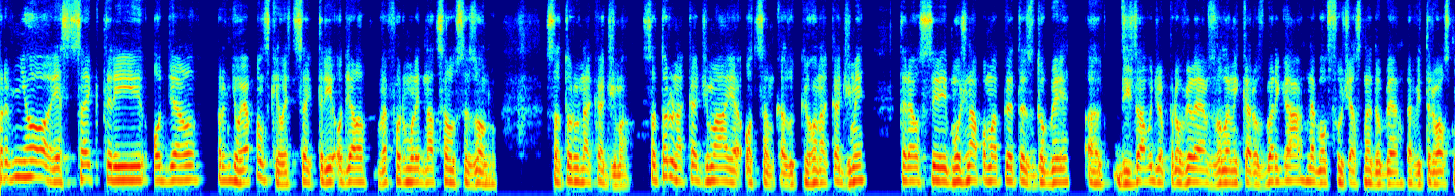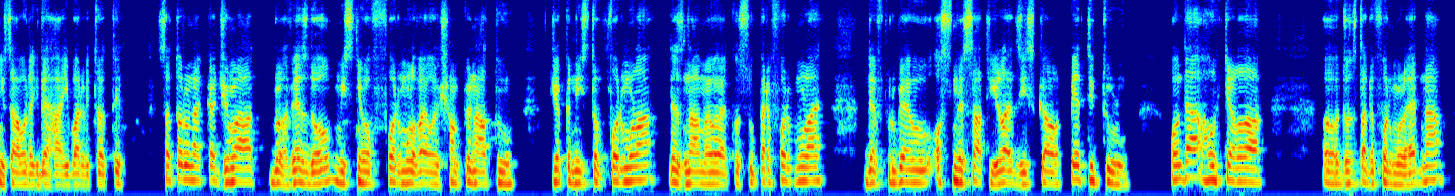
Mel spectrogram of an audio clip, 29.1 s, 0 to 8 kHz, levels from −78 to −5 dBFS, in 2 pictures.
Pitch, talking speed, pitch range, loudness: 150 Hz, 155 wpm, 130-160 Hz, -21 LUFS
